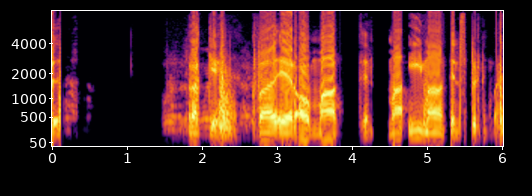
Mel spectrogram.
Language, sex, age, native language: Icelandic, male, 15, Icelandic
